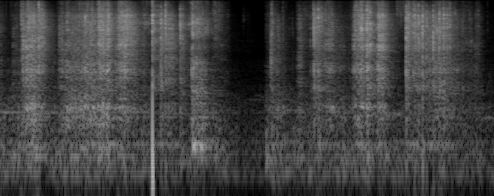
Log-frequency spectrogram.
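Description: Small brass screws and speaker terminals clinking and rattling as they are scooped up by hand and dropped into a bowl, in two spells with a short pause about halfway.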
